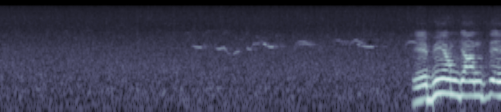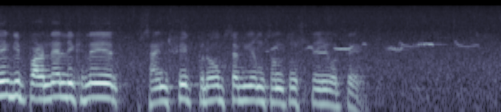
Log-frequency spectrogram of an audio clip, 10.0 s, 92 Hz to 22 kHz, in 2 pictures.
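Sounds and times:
background hiss: 0.0 - 10.0
bird chirps: 1.9 - 4.4, 7.7 - 9.9.

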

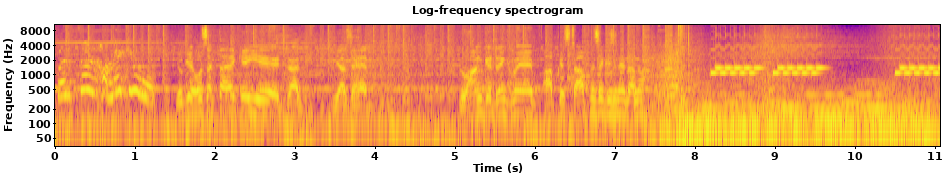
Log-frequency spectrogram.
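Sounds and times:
background music: 0.0 - 11.0
phone ringtone electronic trill: 8.2 - 9.8, 10.5 - 11.0.

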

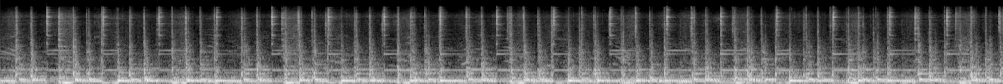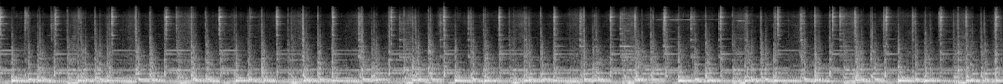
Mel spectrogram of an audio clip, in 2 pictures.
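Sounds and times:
bass drums beaten with sticks: 0.0 - 20.0
hand drums playing fast rhythm: 0.0 - 20.0
metal bell ringing: 0.0 - 20.0.

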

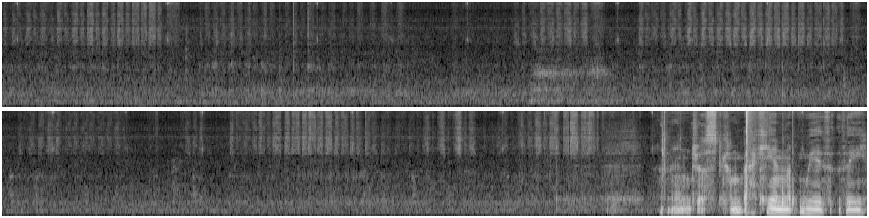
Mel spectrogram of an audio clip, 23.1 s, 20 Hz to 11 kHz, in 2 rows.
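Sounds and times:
marker scratching on cardstock: 0.0 - 5.4, 6.8 - 13.2, 14.0 - 19.6.

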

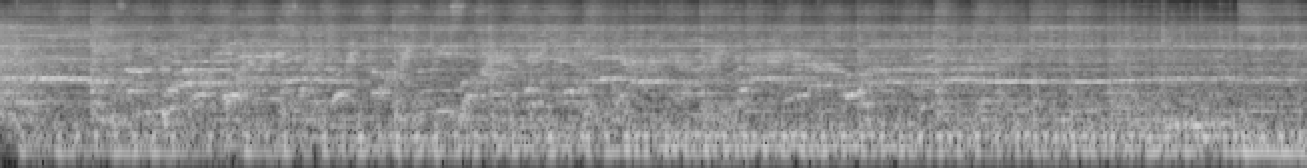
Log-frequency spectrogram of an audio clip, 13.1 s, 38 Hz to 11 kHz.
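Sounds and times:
metalcore band playing: 0.0 - 13.0.

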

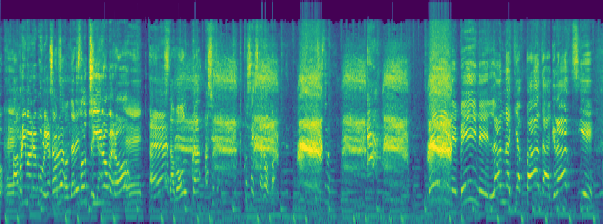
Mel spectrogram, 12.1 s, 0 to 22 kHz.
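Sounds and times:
background music: 0.0 - 12.0
crow cawing: 3.5 - 9.3.

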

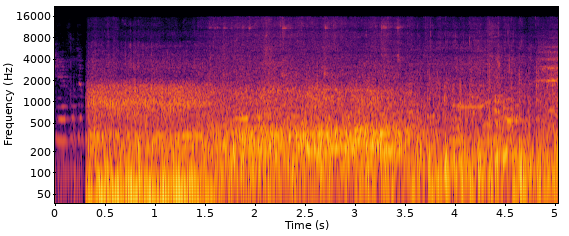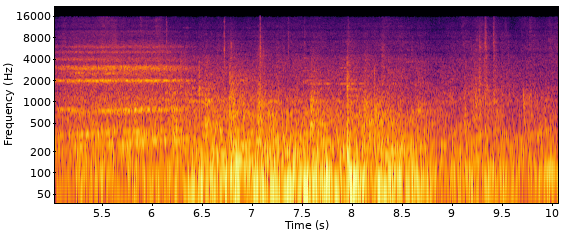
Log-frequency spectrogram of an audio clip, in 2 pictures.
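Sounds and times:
train rumble: 4.7 - 10.0
high-pitched wheel squeal: 4.8 - 7.2.

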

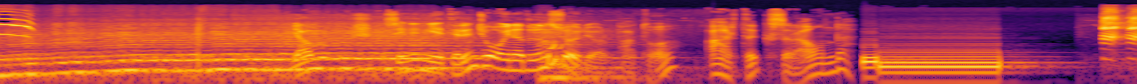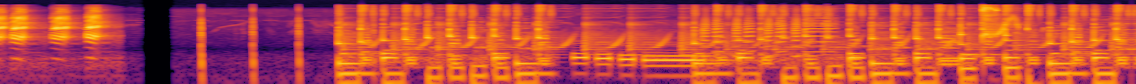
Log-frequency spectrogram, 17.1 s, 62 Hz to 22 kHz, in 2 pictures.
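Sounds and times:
cartoon bird chirps: 0.0 - 0.4, 8.2 - 9.6
bouncy cartoon music: 0.0 - 4.6, 11.1 - 17.0.

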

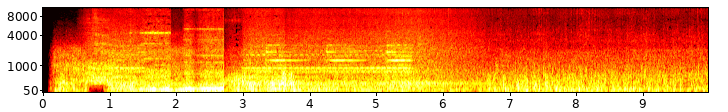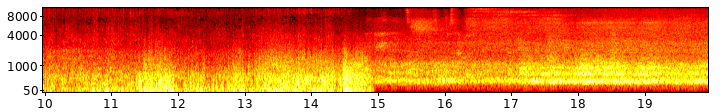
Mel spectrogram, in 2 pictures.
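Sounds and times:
wind rushing over microphone: 0.1 - 1.4, 6.6 - 15.0
level-crossing warning bell: 0.7 - 6.7.

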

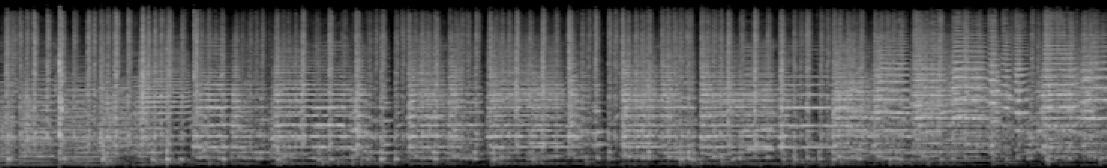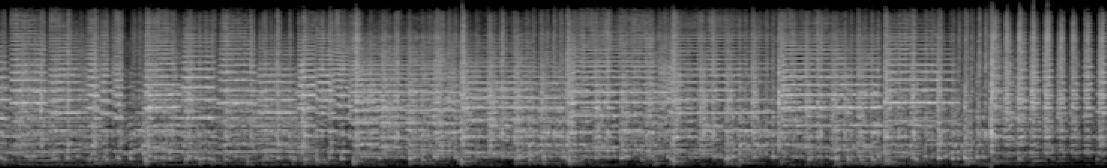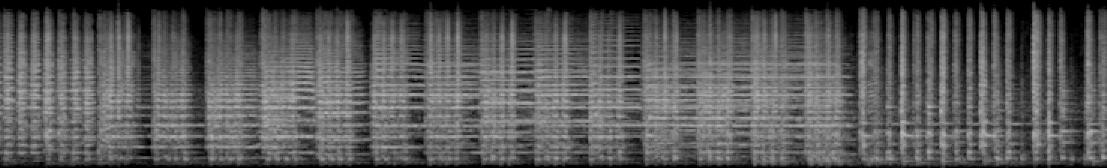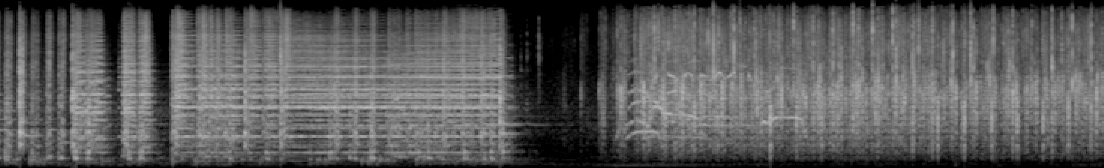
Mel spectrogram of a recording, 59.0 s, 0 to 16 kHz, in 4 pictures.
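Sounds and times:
marching band playing: 0.0 - 51.4, 52.2 - 59.0
clapping and cheering: 52.0 - 59.0.

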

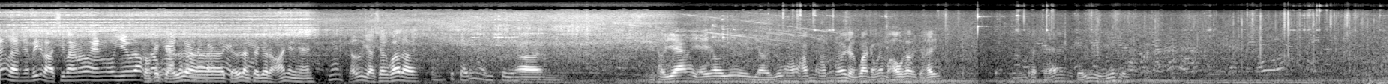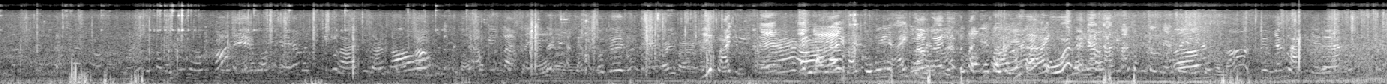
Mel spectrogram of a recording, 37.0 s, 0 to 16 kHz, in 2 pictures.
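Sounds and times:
indistinct voices talking: 0.0 - 37.0
man speaking: 0.6 - 5.4.

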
